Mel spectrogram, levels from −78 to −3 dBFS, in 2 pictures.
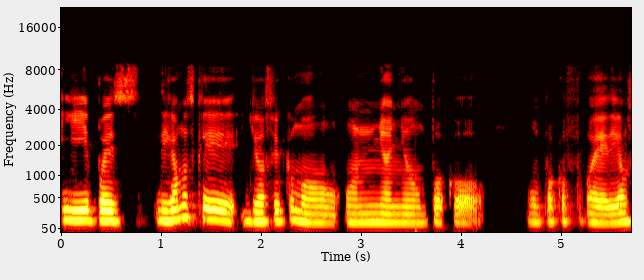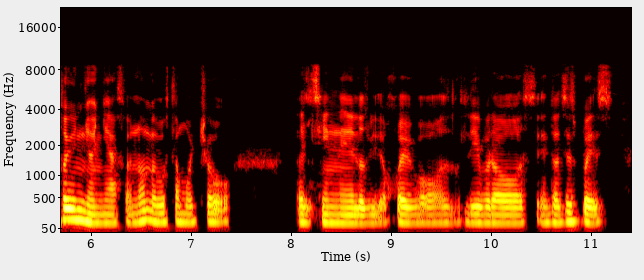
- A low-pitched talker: Yes, low, 120 Hz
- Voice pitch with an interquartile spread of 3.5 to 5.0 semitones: No, average, 2.7 semitones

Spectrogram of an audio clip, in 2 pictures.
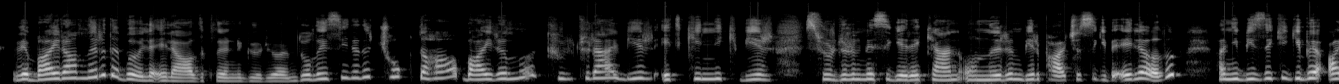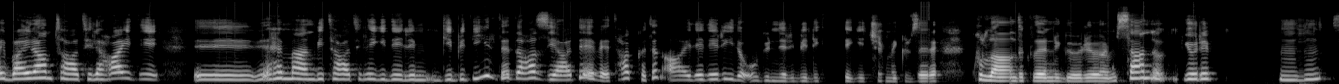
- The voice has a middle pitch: No, high, 230 Hz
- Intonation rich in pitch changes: No, average, 4.5 semitones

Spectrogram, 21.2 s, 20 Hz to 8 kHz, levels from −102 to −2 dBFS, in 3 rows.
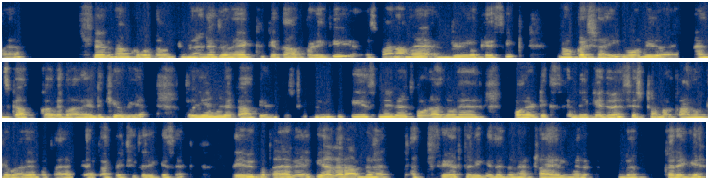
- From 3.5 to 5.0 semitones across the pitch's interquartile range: No, average, 3.1 semitones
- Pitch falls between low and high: Yes, medium, 165 Hz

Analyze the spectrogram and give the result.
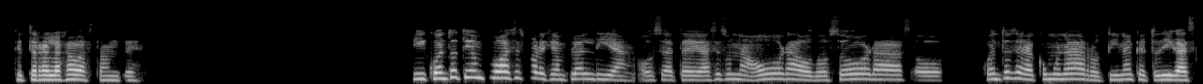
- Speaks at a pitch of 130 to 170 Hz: No, high, 225 Hz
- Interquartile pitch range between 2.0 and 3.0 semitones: No, average, 3.4 semitones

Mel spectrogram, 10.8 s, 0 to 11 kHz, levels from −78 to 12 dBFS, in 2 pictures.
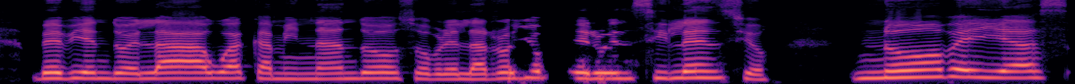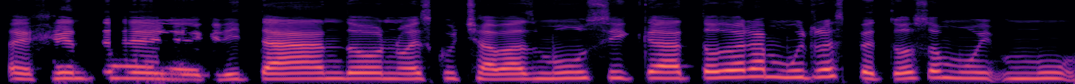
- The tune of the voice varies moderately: No, narrow, 2.2 semitones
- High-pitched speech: Yes, high, 230 Hz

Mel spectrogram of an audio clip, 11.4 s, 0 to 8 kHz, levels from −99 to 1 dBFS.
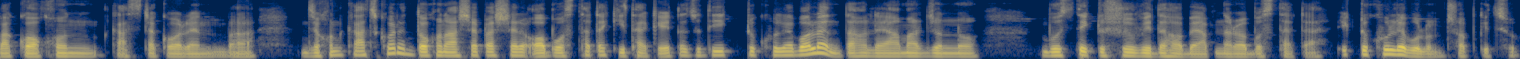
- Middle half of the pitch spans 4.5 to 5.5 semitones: Yes, average, 4.8 semitones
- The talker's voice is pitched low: Yes, low, 115 Hz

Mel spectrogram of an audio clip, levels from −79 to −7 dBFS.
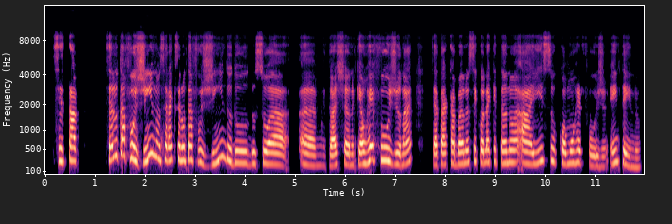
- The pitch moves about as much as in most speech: Yes, average, 4.2 semitones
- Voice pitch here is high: Yes, high, 230 Hz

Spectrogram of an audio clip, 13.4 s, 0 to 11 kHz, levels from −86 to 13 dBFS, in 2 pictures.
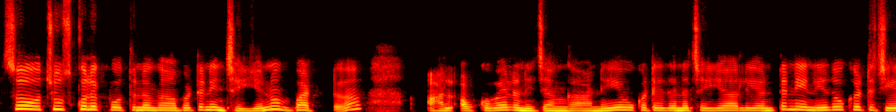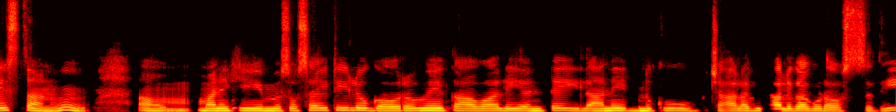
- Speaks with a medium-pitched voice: No, high, 205 Hz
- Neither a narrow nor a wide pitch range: Yes, average, 3.4 semitones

